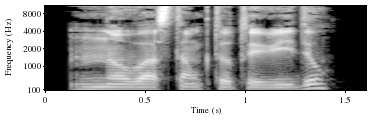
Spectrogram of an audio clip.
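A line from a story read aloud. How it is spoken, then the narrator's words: Plain. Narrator (Russian): спросил Мейсон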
